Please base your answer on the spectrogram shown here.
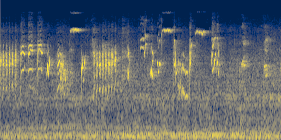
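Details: Caged cucak cungkok in a rapid 'ngeroll tembak' song, used as therapy and a lure for birds that have stopped singing: dense bursts of high chirps and short whistled slurs, busy and overlapping.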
